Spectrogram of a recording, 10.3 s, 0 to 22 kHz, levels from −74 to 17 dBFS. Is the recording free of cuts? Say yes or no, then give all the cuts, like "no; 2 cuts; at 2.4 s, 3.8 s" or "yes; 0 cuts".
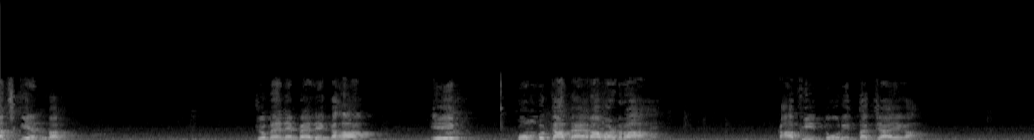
yes; 0 cuts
